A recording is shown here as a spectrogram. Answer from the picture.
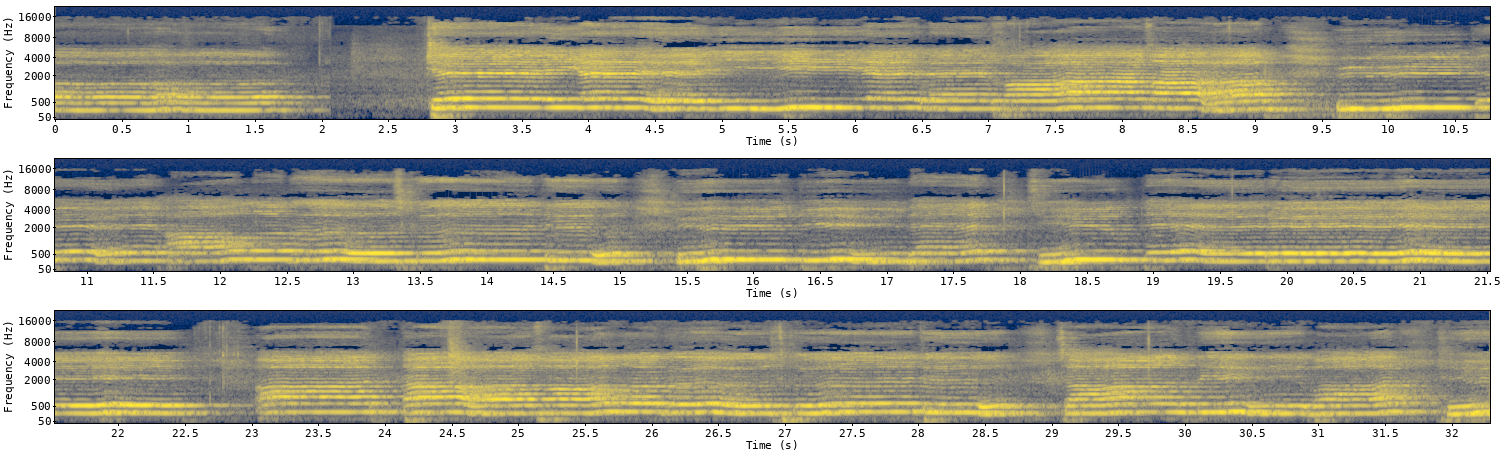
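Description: A young boy singing a Sakha toyuk solo and unaccompanied: a chanted line of held, stepped notes with quick warbling ornaments. He breaks off for a breath about two seconds in, then sings on.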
